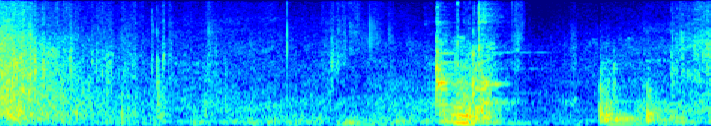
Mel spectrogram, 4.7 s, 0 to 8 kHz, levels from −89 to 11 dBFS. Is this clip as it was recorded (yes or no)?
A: yes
